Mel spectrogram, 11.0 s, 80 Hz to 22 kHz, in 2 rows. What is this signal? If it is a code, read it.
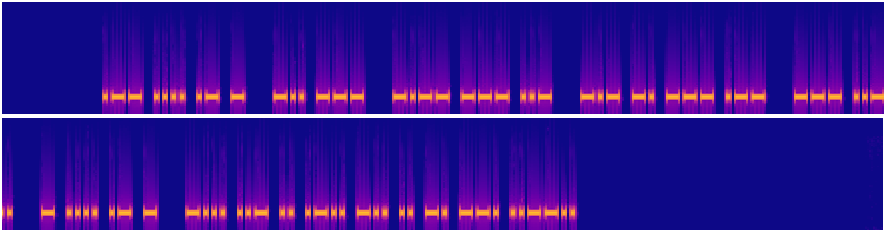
Morse code, heard as a keyed tone, about 41 wpm, 700 Hz. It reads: WHAT DO YOU KNOW OF THAT BUILDING?
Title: Sentences from Top 1000 Words - Review Part 5 - 45wpm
